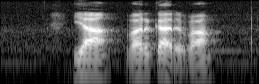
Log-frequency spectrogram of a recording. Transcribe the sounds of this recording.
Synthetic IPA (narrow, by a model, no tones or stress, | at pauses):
jaβaɾikaɾ̤iβa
